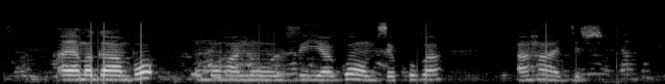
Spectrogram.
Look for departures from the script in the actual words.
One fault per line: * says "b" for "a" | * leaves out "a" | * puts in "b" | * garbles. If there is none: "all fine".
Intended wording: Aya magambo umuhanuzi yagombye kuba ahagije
all fine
